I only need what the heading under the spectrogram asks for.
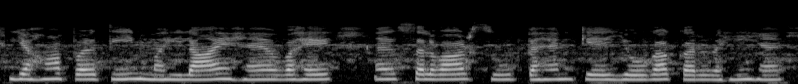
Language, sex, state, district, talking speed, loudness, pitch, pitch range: Hindi, female, Uttar Pradesh, Hamirpur, 105 wpm, -23 LUFS, 230 Hz, 225-240 Hz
